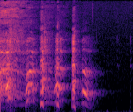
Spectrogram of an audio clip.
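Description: A quick run of about five dry coughs, fairly loud, in a rapid uneven rhythm, then tapering into quiet breath. No talking.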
